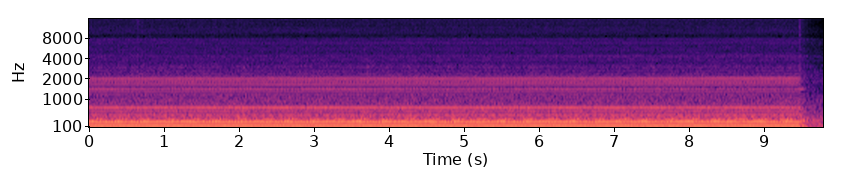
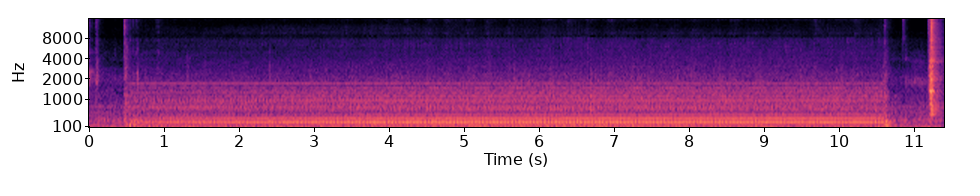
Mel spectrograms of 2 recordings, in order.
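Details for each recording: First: LiftMaster 8365W-267 Wi-Fi garage door opener (May 2019, dumpster find) running down: smooth steady motor drone and even chain whir, clean stop, fairly quiet; runs normally. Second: LiftMaster 8587WL 3/4 garage door opener closing, with bearing noises and travel module issues: sounds decent briefly, then a loud steady droning hum and vibration throughout the run.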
